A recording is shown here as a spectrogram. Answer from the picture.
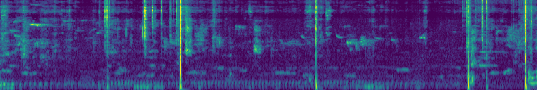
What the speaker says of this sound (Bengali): এখান থেকেও কেটে দিচ্ছি, সব গাছগুলোই কেটে দিচ্ছি।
